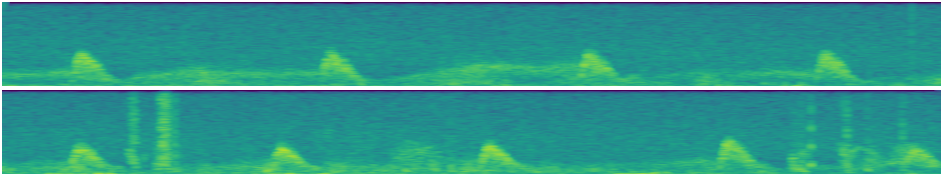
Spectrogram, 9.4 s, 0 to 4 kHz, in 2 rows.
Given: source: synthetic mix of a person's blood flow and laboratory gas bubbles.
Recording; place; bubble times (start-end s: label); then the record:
Doppler ultrasound of blood flow; subclavian vein
5.32-5.62 s: bubbles
6.65-7.08 s: bubbles
8.62-8.78 s: bubbles
8.87-9.30 s: bubbles
From the record:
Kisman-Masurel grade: 222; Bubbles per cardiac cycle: several, 3 to 8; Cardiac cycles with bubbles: 10 to 50%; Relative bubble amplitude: moderate (0.250 to 0.450); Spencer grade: 2 (many but less than half of the cardiac periods contain bubble signals, singularly or in groups); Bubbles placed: anywhere in the cardiac cycle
